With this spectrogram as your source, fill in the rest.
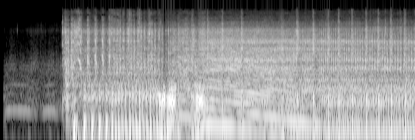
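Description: An engine starts up close by and revs loudly.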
